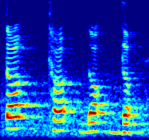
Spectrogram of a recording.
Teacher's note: ઉપરના દાંત પાસે જશે નીચેના નહીં · જીભનો આગળનો ભાગ જ્યારે દાંતના પેઢા ને સ્પર્શે ત્યારે જે ધ્વનિ નિષ્પન થાય એને દંત્ય વ્યંજન કહેવાય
